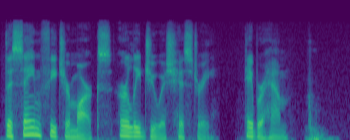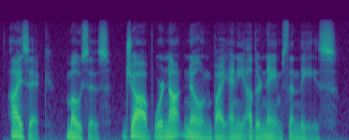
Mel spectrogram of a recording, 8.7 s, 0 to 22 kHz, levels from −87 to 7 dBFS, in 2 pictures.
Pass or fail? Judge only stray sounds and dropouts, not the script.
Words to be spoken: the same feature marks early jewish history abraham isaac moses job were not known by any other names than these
fail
